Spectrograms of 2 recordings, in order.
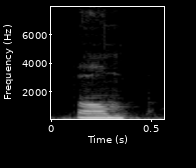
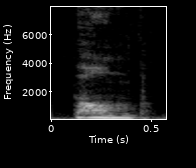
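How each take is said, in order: Both takes have the same delivery.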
